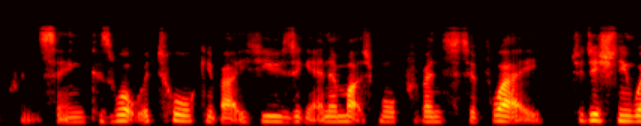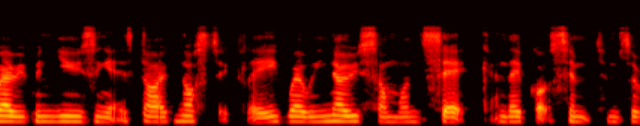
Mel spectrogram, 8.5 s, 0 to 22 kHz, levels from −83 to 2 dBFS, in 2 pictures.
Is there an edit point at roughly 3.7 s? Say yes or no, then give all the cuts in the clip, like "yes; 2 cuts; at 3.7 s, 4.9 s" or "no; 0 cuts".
yes; 1 cut; at 3.7 s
